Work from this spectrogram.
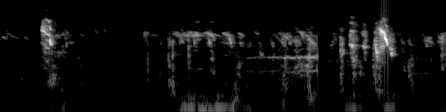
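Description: Fairly large chickens cluck and chirp in short, scattered bursts, close by and moderately loud, with quiet gaps between calls and no talking.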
